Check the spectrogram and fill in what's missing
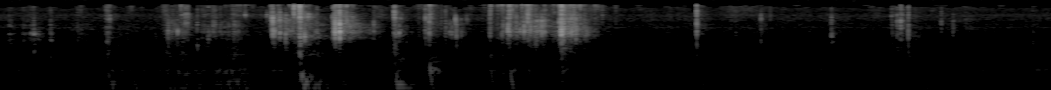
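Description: A utility knife blade scrapes flakes off the edge of a solid white, palm-sized Carex bar soap held in the hand. Quiet, dry, crisp scraping and crinkling strokes are heard, growing louder and brighter in the middle of the clip before fading back to soft, scattered scratches.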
